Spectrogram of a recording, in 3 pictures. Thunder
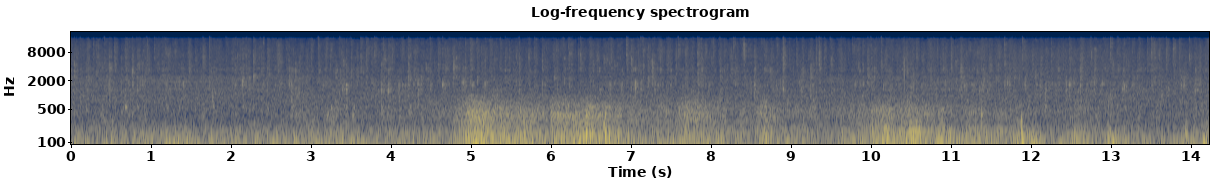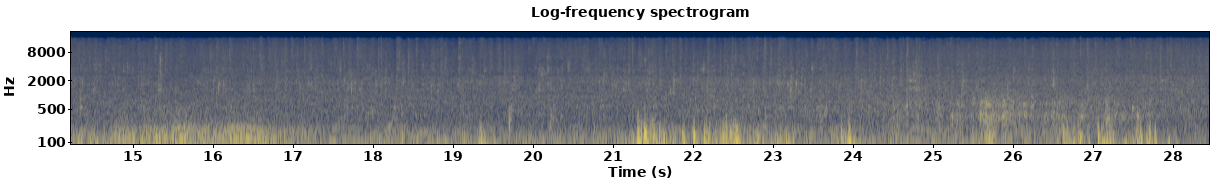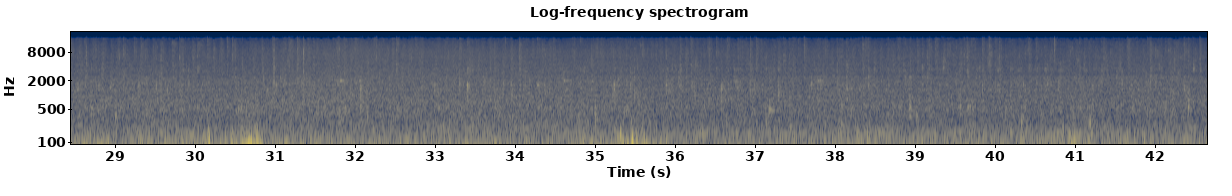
4.8s 8.9s, 25.2s 27.8s

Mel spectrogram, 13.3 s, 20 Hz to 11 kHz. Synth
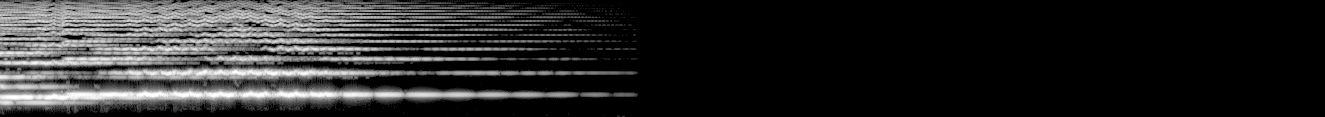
0.0s 6.0s

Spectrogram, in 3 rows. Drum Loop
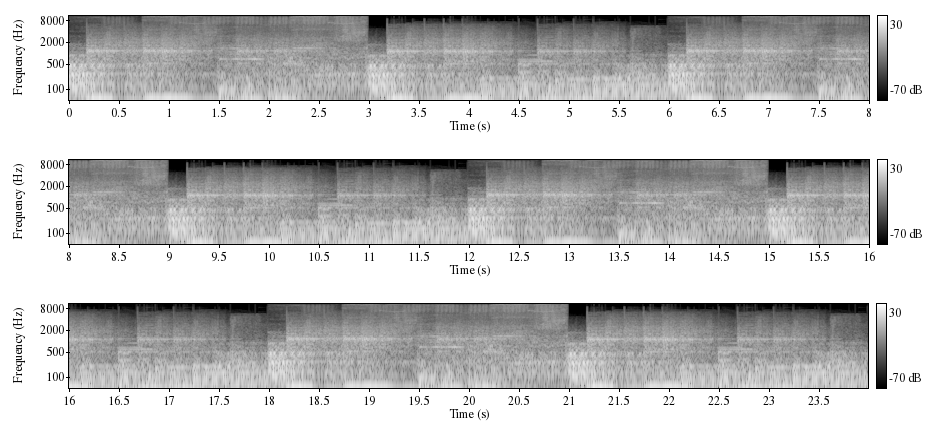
0.0s 3.0s, 6.0s 9.0s, 12.0s 15.0s, 18.0s 21.0s

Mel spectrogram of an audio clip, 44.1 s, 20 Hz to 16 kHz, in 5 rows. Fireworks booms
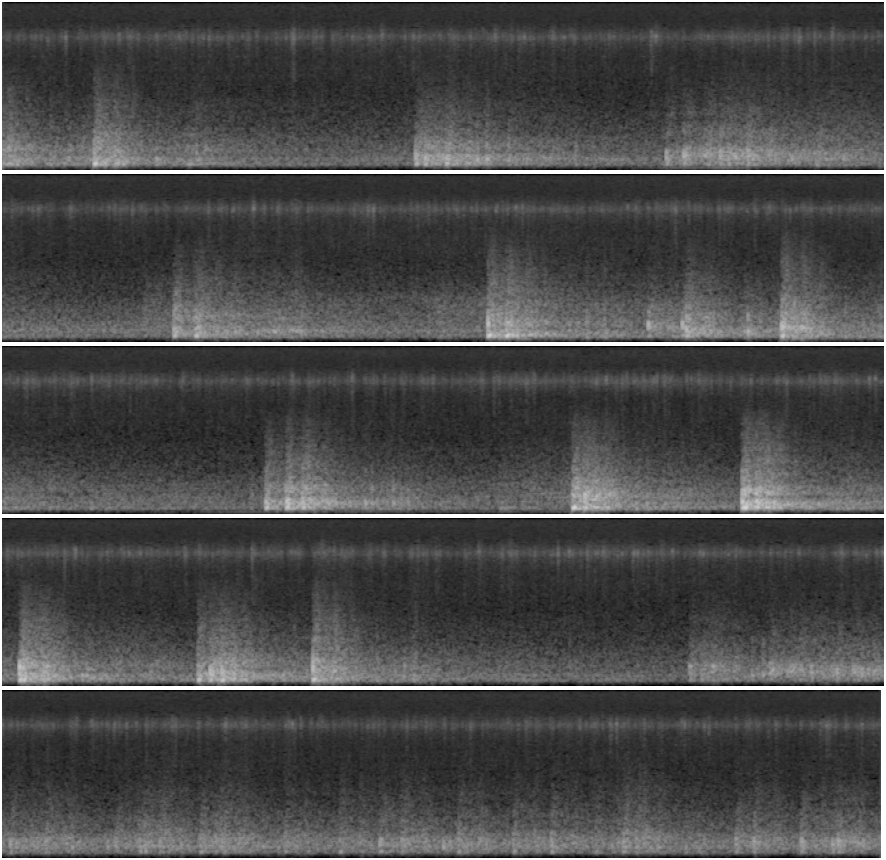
0.0s 2.1s, 4.1s 5.5s, 6.6s 9.1s, 10.2s 12.0s, 13.6s 17.9s, 20.2s 21.8s, 23.2s 30.8s

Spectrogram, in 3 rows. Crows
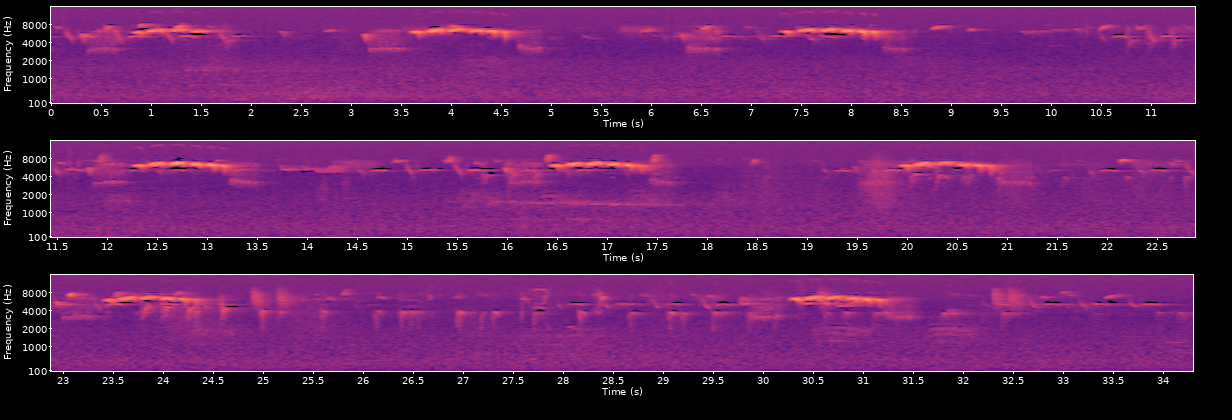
1.4s 2.0s, 15.6s 18.4s

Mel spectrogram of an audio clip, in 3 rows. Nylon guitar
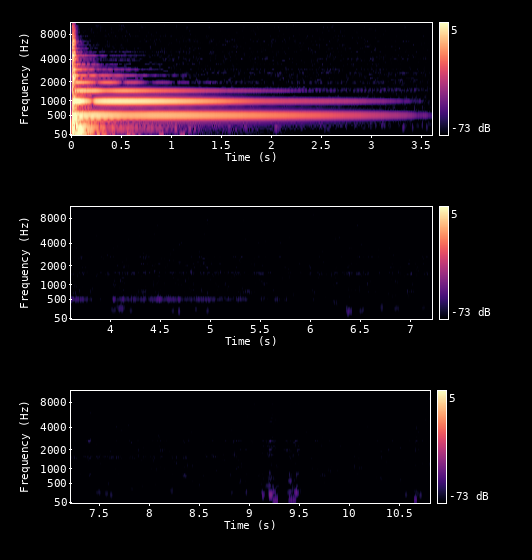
0.0s 2.0s

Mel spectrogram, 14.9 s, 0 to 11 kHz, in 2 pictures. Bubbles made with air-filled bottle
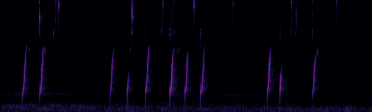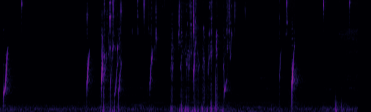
9.4s 12.1s

